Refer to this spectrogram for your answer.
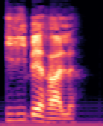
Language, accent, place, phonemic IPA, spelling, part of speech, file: French, France, Lyon, /i.li.be.ʁal/, illibéral, adjective, LL-Q150 (fra)-illibéral.wav
- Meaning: illiberal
